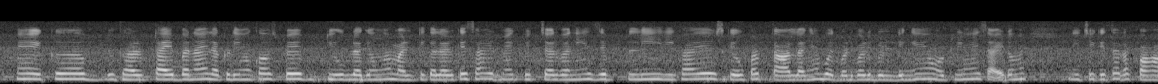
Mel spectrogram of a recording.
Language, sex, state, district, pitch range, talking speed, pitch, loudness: Hindi, female, Uttarakhand, Uttarkashi, 220-245 Hz, 225 wpm, 230 Hz, -18 LUFS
